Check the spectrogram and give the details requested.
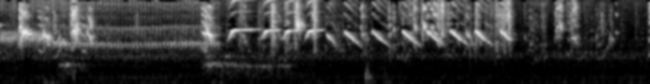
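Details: Young caged red factor canary in an aviary, still learning to sing, giving his best attempt so far: squeaky chirps and a long buzzy note, then a run of rapid repeated downward-slurred whistles, fading toward the end.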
